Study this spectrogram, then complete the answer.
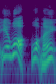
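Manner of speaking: quick mock English-accent retort; imitated English mate. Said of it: "And Dave's like".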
